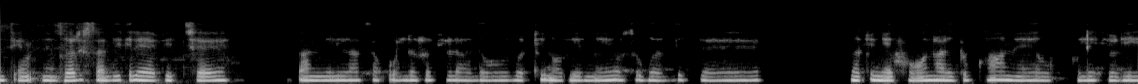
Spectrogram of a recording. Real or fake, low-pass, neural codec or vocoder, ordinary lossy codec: fake; 7.2 kHz; codec, 16 kHz, 2 kbps, FunCodec, trained on Chinese and English, 25 frames a second; none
